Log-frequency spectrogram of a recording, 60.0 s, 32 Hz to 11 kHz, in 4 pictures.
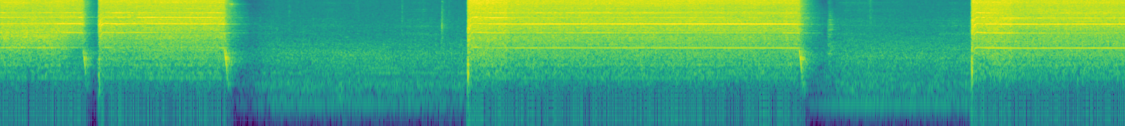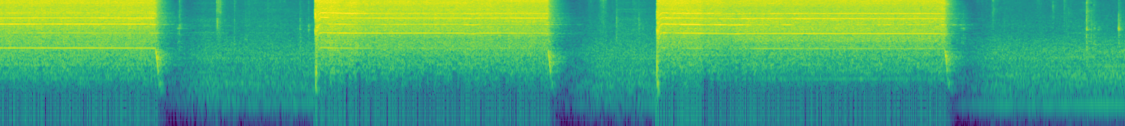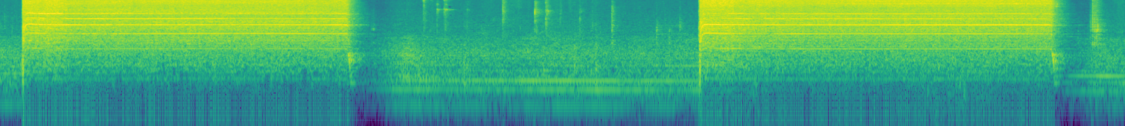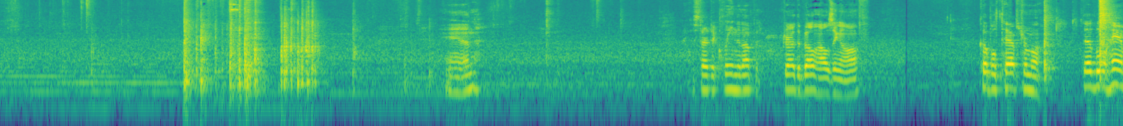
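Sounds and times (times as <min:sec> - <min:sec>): pneumatic air ratchet whining: 0:00.0 - 0:03.3, 0:06.2 - 0:10.9, 0:12.9 - 0:17.4, 0:19.1 - 0:22.6, 0:23.7 - 0:27.9, 0:30.3 - 0:35.0, 0:39.3 - 0:44.7.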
